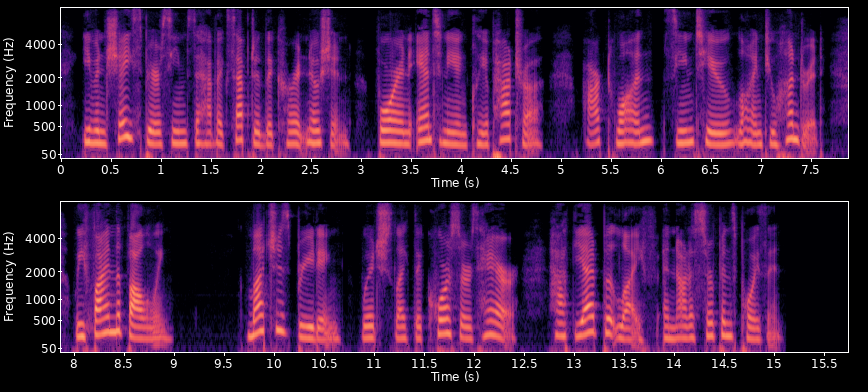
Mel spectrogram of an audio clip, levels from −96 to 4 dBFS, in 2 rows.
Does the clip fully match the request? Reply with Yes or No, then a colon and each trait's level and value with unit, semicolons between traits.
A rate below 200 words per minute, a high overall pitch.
Yes: average, 160 wpm; high, 205 Hz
